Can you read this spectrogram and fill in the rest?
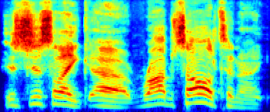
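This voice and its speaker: Male podcast host, American accent, slightly high voice, blunt casual talk with plenty of swearing, very little room sound. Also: big pitch swings, normal speed, no echo, clean studio sound. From Michigan, United States. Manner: brash, blunt, swears freely. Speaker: host of a live comedy podcast. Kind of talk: casual live-stream chat.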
